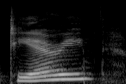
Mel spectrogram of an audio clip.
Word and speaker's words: Thierry: In American English, what I could find for the English version or the English pronunciation of this name was more like Thierry.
